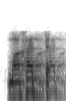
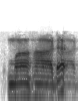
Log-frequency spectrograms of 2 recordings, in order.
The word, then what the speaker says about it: ಮಹಾಡ: ಪರಿಚಯ ಆಗಿದ್ದಾರೆ ಅಂತ ಹೇಳಿ ಮಹದ್ ಅಂತಾರೆ ಮಹದ್ ಆದರೆ ಈ ಕಡೆ ಮಹಾರಾಷ್ಟ್ರ ಸಮಿತಿ ಇರತಕ್ಕಂತದ್ದು ನಮಗೆ ಗೊತ್ತು ಮಹಾಡ ಅದರ ಹೆಸರು ಇನ್ನೊಂದು ಹೇಳಬೇಕಾದರೆ ಮಹರ್ ಅಂತಾರೆ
